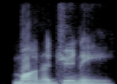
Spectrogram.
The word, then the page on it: monogyny: American English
